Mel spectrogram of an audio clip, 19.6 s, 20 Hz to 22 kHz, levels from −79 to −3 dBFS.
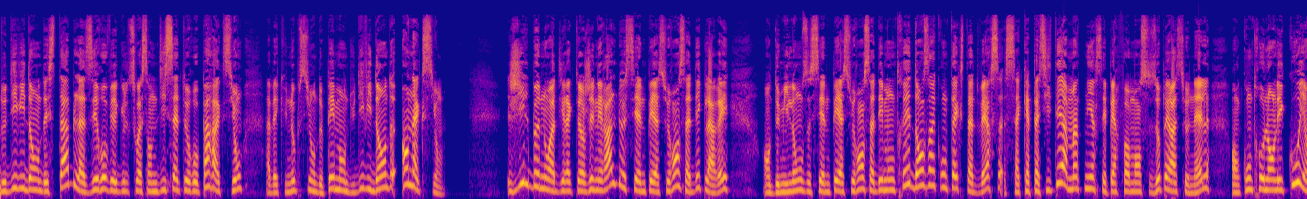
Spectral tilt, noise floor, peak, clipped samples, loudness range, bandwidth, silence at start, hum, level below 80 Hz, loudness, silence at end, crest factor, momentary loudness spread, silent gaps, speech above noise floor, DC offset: -3 dB/octave; -53 dBFS; 0 dBFS; under 0.1%; 3 LU; 17 kHz; 0 s; none; -62 dBFS; -17 LUFS; 0 s; 18 dB; 7 LU; none; 36 dB; under 0.1%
